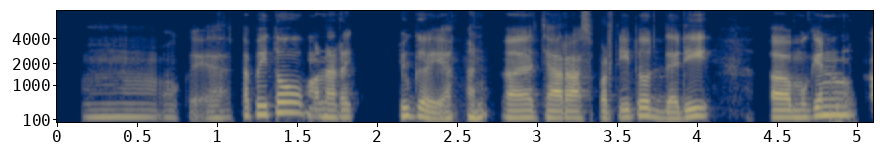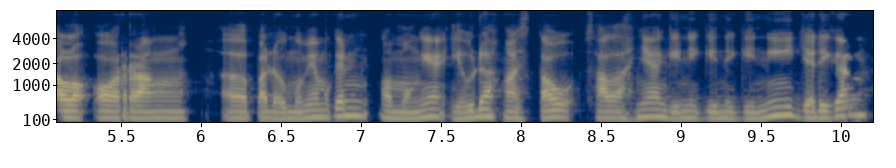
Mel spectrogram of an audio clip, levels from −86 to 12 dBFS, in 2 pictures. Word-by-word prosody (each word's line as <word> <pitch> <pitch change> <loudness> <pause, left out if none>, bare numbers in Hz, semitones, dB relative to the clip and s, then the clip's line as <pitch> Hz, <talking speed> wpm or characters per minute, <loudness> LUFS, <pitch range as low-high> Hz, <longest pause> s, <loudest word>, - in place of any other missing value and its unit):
Mmm, 145 0 -9
oke 135 - -15
yah 130 +1 -8
tapi 195 +6 0
itu 235 - +4 0.2
menarik 145 -2 -1 0.2
juga 165 -1 +1
ya 125 - -1
kan 135 +2 -4 0.3
cara 135 -1 +4
seperti 135 +2 -3
itu 170 - +1
jadi, 130 +3 +1 0.5
eee, 140 0 +6
mungkin 180 +5 +1
kalau 135 -1 +5
orang, 125 -1 +3 0.2
eee, 125 0 +1
pada 120 -1 -1
umumnya 130 +4 -2
mungkin 160 +3 0
ngomongnya 130 +3 0
ya 120 - -3
udah 155 +4 0
ngasih 125 -1 -1
tahu 140 +2 +5
salahnya 125 +4 -1
gini 125 +1 -3
gini 125 0 -5
gini 140 +10 -1
jadi 130 -2 0
kan, 165 +1 +3
135 Hz, 190 wpm, -22 LUFS, 125-145 Hz, 0.5 s, eee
